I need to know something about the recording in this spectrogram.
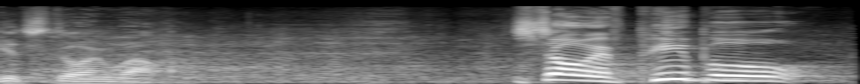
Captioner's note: laugh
